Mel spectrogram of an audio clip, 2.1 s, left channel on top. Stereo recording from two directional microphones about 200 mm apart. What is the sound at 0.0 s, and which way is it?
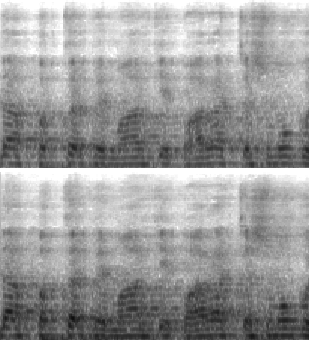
A man's voice, 45° left (ahead or behind).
